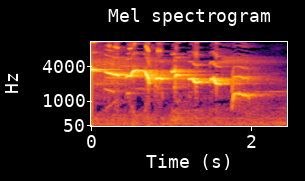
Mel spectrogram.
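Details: Energetic Oriental magpie-robin (kacer) song for prompting birds to respond: a quick chain of clear, varied whistles with sharp upward flicks, closing on a lower falling note, then silence.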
